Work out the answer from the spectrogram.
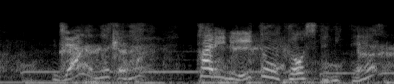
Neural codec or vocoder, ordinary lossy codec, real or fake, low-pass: codec, 24 kHz, 6 kbps, HILCodec; none; fake; 7.2 kHz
